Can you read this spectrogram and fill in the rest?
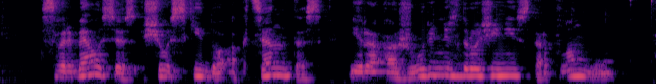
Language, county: Lithuanian, Utena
